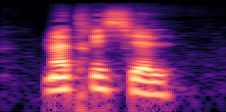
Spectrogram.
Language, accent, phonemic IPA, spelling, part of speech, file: French, France, /ma.tʁi.sjɛl/, matriciel, adjective, LL-Q150 (fra)-matriciel.wav
- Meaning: matrix, matricial, matric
